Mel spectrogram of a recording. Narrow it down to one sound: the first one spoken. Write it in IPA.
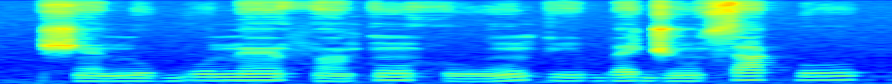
ʃ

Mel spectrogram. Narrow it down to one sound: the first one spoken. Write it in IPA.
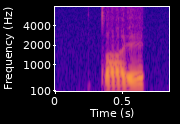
tˤ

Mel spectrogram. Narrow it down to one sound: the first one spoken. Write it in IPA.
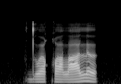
d̪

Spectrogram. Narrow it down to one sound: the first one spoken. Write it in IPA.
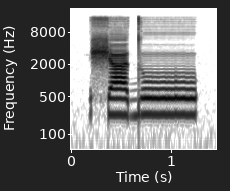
ʃ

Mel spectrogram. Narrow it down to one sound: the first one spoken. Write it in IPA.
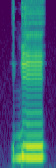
ɠ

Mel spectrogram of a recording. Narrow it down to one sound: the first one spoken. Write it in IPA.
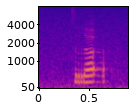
k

